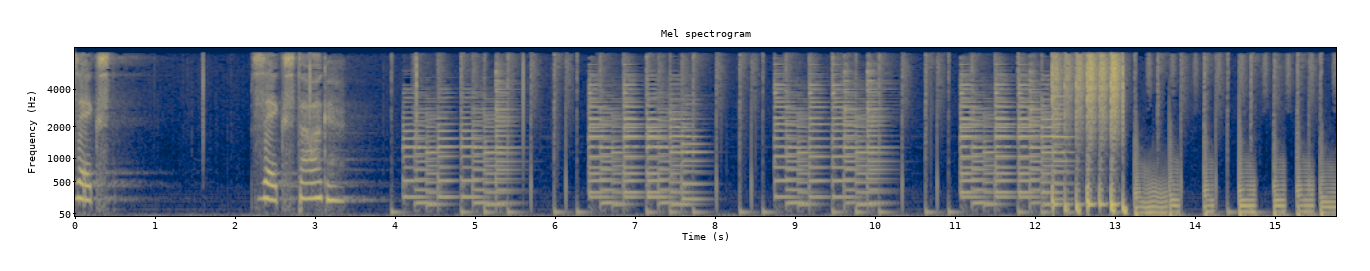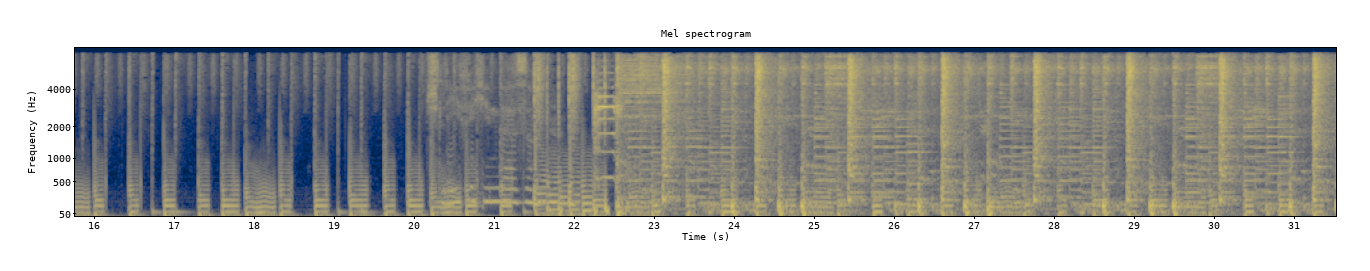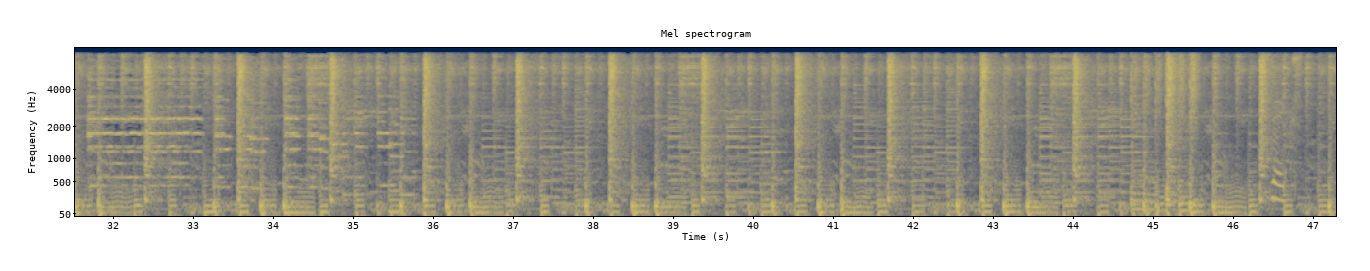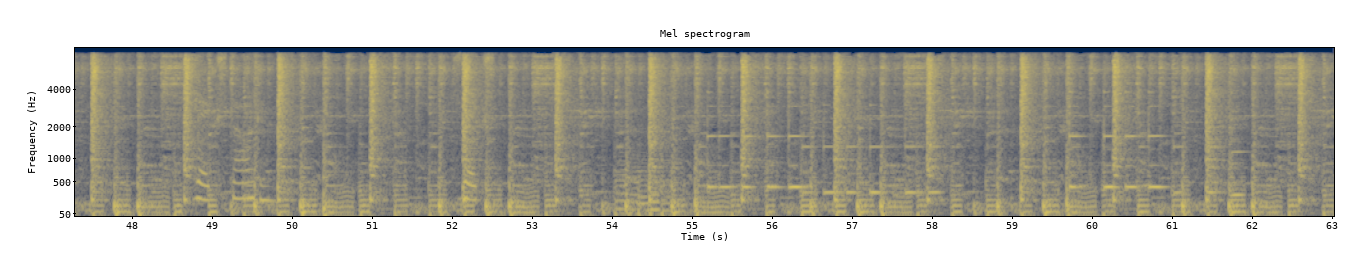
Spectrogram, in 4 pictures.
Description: HIP HOP/R&B
ラテン〜JAZZな洒落オツ・サウンド!!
